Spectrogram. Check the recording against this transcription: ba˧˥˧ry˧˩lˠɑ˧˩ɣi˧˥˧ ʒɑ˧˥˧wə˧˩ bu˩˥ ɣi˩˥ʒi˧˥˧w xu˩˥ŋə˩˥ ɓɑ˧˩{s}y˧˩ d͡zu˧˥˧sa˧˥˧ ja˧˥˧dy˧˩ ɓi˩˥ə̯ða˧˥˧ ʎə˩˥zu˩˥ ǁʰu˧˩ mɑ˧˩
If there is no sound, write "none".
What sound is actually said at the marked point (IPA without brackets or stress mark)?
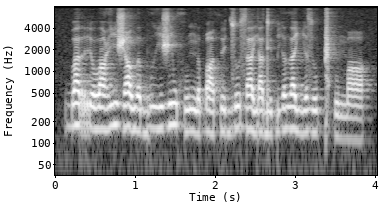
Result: θ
